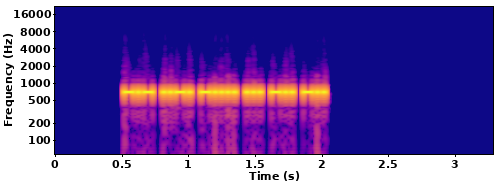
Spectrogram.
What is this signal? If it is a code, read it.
Morse code, heard as a keyed tone, about 52 wpm, 700 Hz. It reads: KF6SDD
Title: USA Call Signs - 6 Characters - 50wpm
